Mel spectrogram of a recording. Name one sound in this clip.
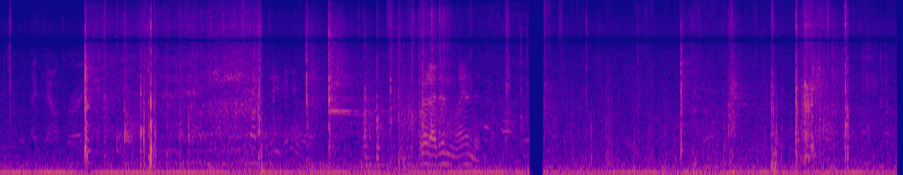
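A skateboard clatters hard onto concrete.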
